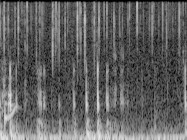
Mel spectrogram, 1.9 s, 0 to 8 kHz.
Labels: {"label": "biophony, knock", "recorder": "SoundTrap 300"}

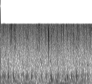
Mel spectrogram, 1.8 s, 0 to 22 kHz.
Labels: {"label": "biophony, pulse", "recorder": "SoundTrap 500"}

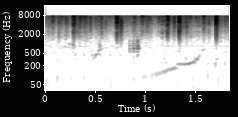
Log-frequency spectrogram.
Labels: {"label": "biophony", "recorder": "SoundTrap 300"}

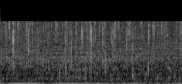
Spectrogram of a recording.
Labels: {"label": "anthrophony, boat engine", "recorder": "SoundTrap 300"}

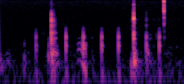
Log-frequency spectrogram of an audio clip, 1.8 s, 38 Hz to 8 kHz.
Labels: {"label": "biophony, knock croak", "recorder": "SoundTrap 300"}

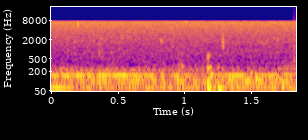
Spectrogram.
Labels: {"label": "anthrophony, boat engine", "recorder": "SoundTrap 300"}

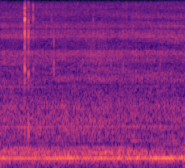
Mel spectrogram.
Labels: {"label": "anthrophony, boat engine", "recorder": "HydroMoth"}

